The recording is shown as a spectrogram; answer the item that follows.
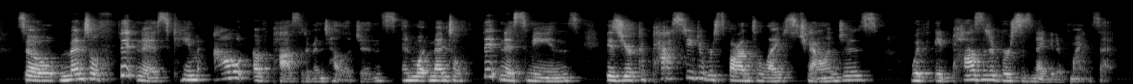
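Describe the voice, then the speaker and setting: A woman talks at a moderate pace with lively intonation and a medium pitch. Music plays in the background. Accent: American. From United States. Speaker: mental fitness coach. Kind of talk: podcast interview. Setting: podcast recording.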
